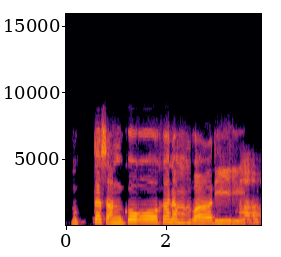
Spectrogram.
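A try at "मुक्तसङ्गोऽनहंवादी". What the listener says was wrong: ಇಲ್ಲ, ಹ ನೋಡಿ, ನ ಇದೆ ನೋಡಿ, ಸಂಗೋನಹಂ. ನ ಆದ್ಮೇಲೆ ಹ, ನೀವು ಹ ಆದ್ಮೇಲೆ ನ ಹೇಳ್ತಾ ಇದ್ದೀರಾ.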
